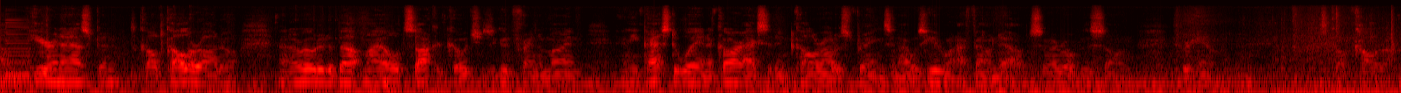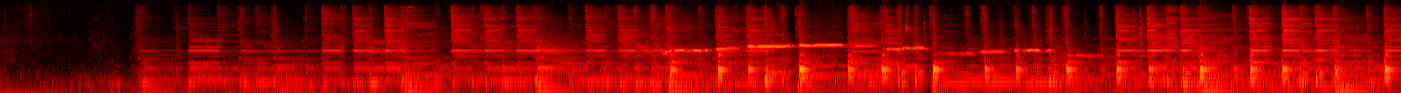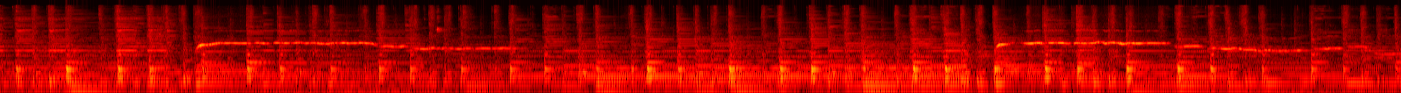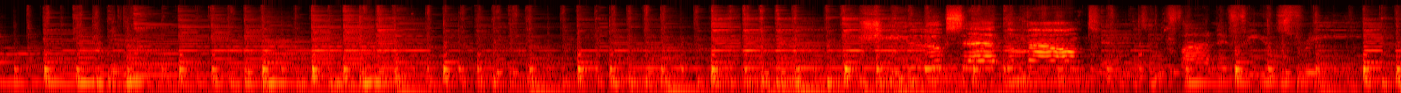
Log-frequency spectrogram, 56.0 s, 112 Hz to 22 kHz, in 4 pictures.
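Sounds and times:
acoustic guitars strumming: 0.0s - 56.0s
hand drum: 17.6s - 56.0s
whistled melody: 20.1s - 28.1s, 29.2s - 34.2s, 37.5s - 45.9s.

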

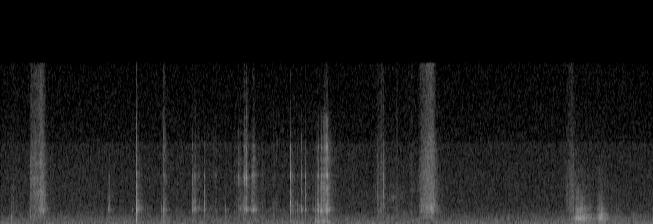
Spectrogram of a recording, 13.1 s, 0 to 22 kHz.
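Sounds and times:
scraping swish: 11.4s - 12.2s.

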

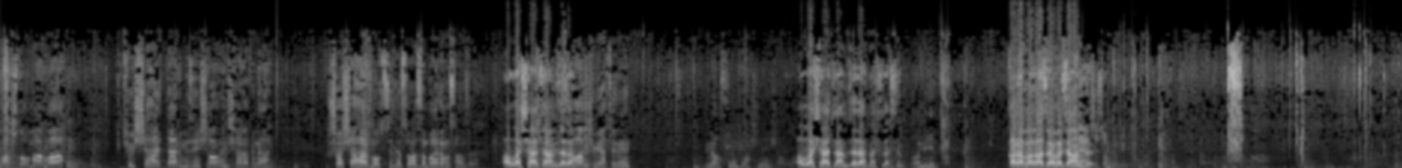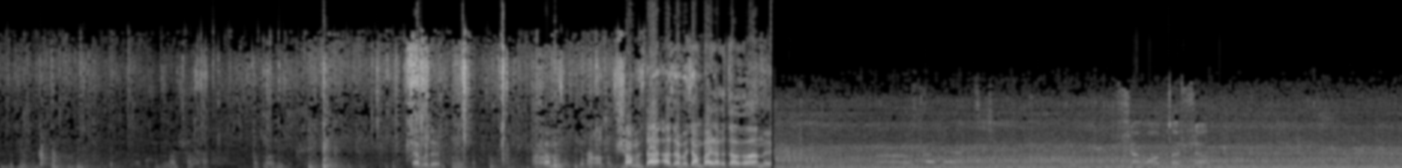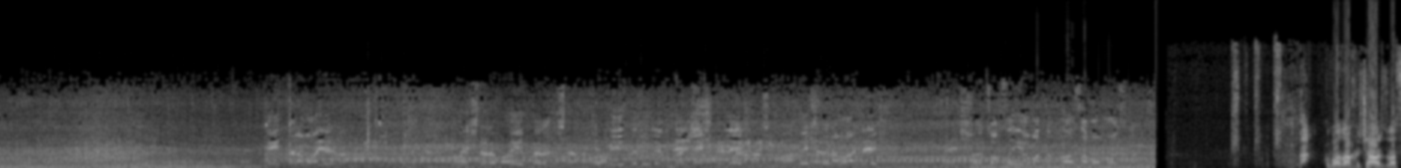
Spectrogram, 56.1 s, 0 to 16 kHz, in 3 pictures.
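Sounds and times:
men talking: 0.0s - 17.1s, 18.0s - 29.1s, 30.3s - 35.4s, 40.9s - 52.8s, 54.6s - 56.0s
vehicle engine and road noise: 0.0s - 54.6s.

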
